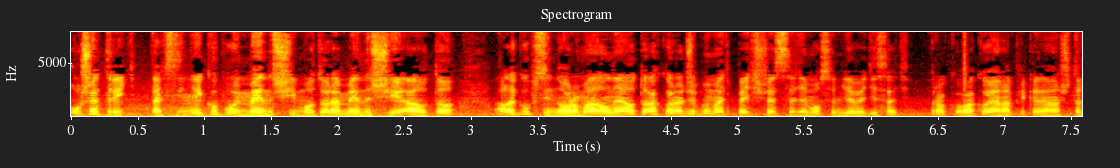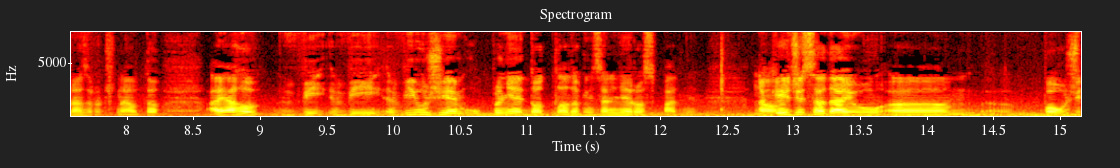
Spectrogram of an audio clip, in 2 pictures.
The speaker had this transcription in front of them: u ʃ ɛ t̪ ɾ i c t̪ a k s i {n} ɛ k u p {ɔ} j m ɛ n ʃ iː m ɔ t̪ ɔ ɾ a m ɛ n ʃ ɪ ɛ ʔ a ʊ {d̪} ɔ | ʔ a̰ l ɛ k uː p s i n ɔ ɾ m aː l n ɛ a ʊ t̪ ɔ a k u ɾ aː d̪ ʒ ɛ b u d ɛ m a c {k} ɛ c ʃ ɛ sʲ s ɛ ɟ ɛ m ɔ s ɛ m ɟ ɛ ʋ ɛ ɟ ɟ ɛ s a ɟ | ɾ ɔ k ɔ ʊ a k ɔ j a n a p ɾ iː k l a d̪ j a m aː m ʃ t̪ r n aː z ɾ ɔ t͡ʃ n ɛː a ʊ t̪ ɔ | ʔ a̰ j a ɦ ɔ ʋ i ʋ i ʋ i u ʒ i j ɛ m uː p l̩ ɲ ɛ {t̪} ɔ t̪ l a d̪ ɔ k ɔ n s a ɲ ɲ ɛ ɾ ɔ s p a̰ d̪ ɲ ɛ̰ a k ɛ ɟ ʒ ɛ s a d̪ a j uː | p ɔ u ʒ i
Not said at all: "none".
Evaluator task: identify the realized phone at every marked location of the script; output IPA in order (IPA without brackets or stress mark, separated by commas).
ɲ, u, t̪, p, d̪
